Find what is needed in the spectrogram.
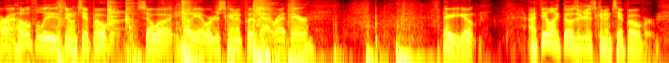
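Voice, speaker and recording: The pace is fairly quick, broken by long, frequent pauses. Noticeable background noise sits under the speech. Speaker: video blogger doing yard work. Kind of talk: casual vlog narration while working. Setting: outdoors. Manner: casual, repetitive and halting; loud, yelling.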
